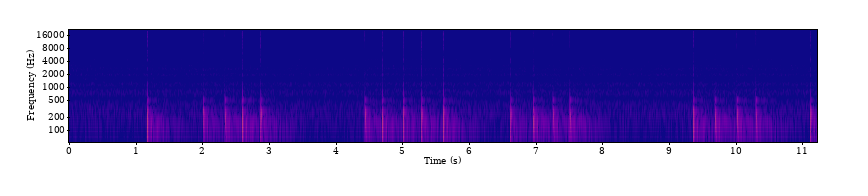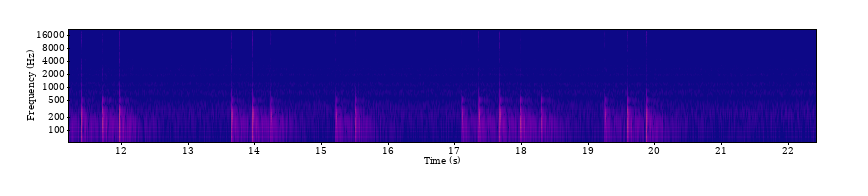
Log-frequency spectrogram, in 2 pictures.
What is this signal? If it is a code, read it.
Tap code, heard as knocks on a wall, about 3 knocks a second, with room echo. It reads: DYTMX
